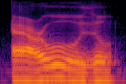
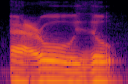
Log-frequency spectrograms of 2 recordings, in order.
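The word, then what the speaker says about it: أَعُوذُ: അഊദു, ഇതിൽ ഐന്, ദാല് എന്നീ അക്ഷരങ്ങൾ കൃത്യമായ മഖ്റജിൽ നിന്ന് ഉച്ചരിച്ച് പാരായണം ചെയ്യുക. തെറ്റുകൂടാതെ അത് വ്യക്തമായി ഉച്ചരിക്കണം. ഐൻ തൊണ്ടയുടെ മധ്യവും ദാൽ നാവിൻ്റെ അറ്റവും മേലെ മുൻപല്ലുമാണ് മഖ്റജ്. അഊദു ബിറബ്ബി, റാഇൻ്റെ തഫ്ഖീം സൂക്ഷിക്കണം.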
